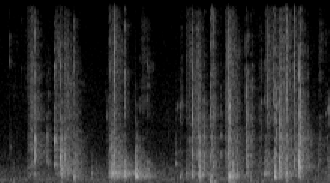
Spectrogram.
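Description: Hands scooping and pressing potting soil into a small plastic pot around a tomato seedling: a run of short, irregular crunching and rustling sounds.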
